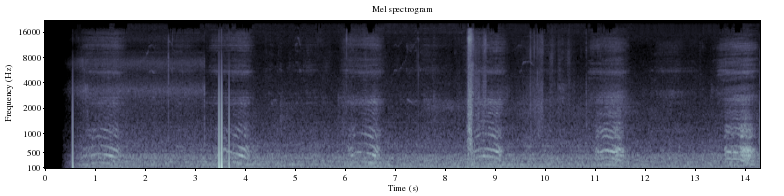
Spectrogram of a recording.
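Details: Silver Bengal cat snoring while asleep in the sunshine: steady rhythm of soft rasping snores, about 24 a minute.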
